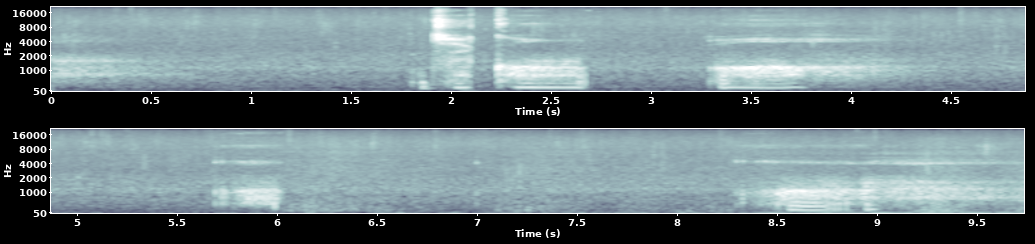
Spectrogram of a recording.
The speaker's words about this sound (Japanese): うん、雨降ってる。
